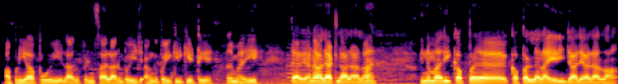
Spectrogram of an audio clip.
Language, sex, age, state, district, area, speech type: Tamil, male, 18-30, Tamil Nadu, Mayiladuthurai, urban, spontaneous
